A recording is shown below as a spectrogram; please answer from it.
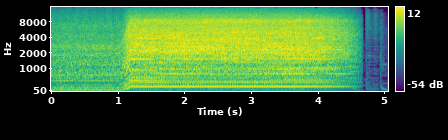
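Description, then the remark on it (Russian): A diesel engine driving a generator rumbles low, then, as its speed regulator linkage is yanked, abruptly surges into a loud, steady roar with a droning hum that holds for several seconds before cutting off suddenly. “Дизель заревел, как самолет на взлете, а генератор выдал в линию все, на что был способен.”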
